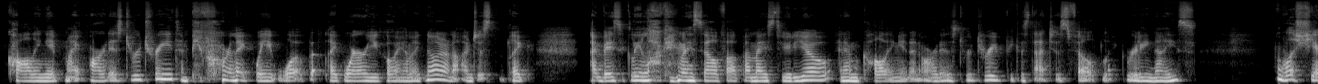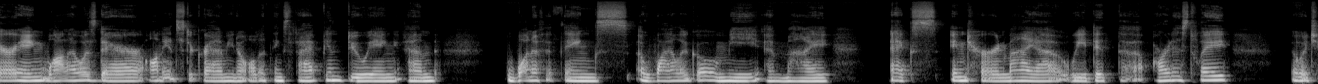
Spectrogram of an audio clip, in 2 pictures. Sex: female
